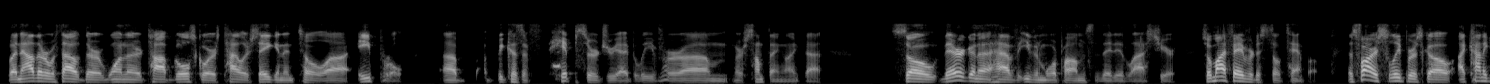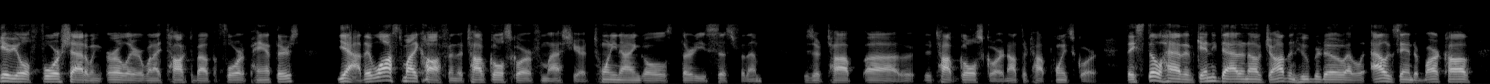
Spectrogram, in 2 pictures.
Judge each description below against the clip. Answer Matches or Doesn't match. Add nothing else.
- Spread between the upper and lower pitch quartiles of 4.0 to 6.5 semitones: Matches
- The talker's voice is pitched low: Matches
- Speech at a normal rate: Doesn't match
